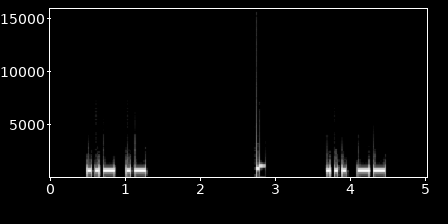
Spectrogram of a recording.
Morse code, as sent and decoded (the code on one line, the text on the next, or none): ..- .- / ... --
UA SM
